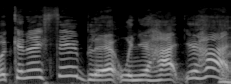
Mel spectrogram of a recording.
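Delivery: belted, high-pitched voice. Asked to do the voice for someone, performing a Cousin Jerry impression. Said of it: "do Cousin Jerry from Facts of Life".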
